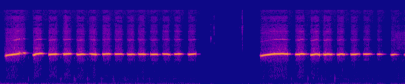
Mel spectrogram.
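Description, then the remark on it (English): A person whistles an imitation of a mountain quail call, the same rally call the valley quail uses: a fast run of short, clear, evenly pitched notes, a brief silence, then a second run. The whistling is loud, with no talking. “No, but the mountain quail call is a real simple, usually it's the same rally call that the valley quail uses as, you know, the Chiquita.”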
